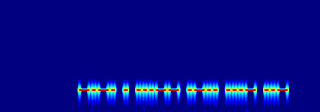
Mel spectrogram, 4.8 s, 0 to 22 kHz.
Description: Morse code, heard as a keyed tone, about 25 wpm, 700 Hz. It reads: CE3LVU
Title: DXCC-100 Call Signs - 6 Characters - Repeated 2x - 25wpm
